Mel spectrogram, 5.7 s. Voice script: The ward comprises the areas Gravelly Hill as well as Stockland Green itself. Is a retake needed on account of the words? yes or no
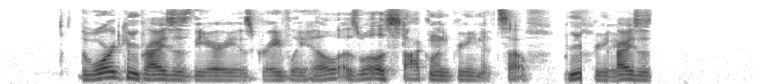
yes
